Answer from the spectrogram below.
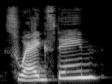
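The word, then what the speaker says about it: SWGSTAIN: And in the States, they have the Scientific Working Group on Blood Stain Pattern Analysis, which I kind of laugh at because it's condensed to swag stain. I mean, like, it's without the A, but I pronounce it as swag stain.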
